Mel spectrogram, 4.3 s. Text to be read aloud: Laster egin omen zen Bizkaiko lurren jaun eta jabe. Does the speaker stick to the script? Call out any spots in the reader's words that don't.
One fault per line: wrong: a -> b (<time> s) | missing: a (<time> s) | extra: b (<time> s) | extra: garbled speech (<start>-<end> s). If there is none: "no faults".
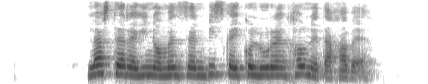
no faults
